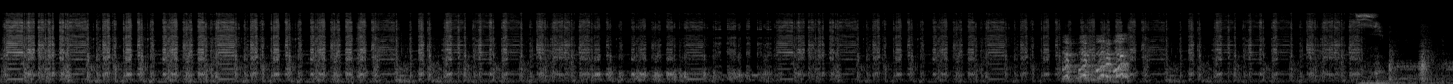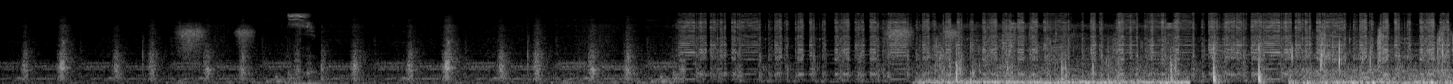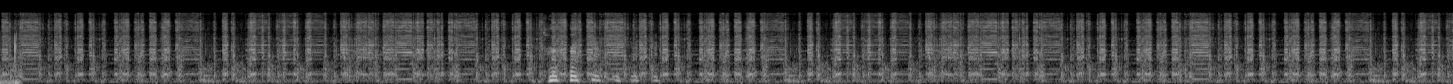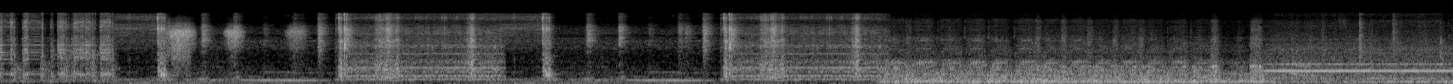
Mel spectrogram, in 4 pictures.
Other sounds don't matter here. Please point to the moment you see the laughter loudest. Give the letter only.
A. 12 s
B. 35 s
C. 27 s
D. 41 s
B.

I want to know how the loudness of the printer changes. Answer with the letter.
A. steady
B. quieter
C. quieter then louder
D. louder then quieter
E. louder
E.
